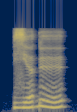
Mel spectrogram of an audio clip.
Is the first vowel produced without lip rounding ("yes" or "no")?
no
